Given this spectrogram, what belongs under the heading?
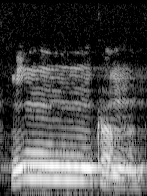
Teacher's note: Minkum ada nun mati bertemu dengan kaf, hukumnya adalah ikhfa ab'ad, yaitu ikhfa'nya tidak dominan daripada gunnahnya sehingga mendekati kepada huruf eng, berdengung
